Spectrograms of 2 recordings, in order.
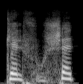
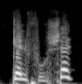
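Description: First: Wide-eyed wonder, pitched higher; a child gasping at how much she eats; amazed child. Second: Put-on amazed child. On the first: L'enfant ébahi devant la Vatnaz, émerveillé. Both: A narrator's reading. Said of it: "répétait l'enfant, le cœur ébahi".

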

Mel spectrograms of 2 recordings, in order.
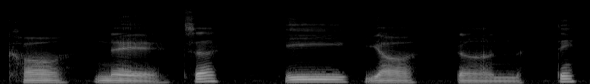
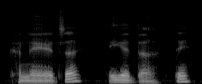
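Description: First: Ka, ne, tsa, E, ya, dun, ti each set apart; syllable by syllable. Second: Said in the usual way. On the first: Shown as a demonstration. Teacher repeats both parts for learners, syllable by syllable. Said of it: "pronounced like this". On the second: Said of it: "I'll pronounce these words".

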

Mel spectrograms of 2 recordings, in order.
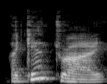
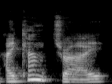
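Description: First: "can't" said with the flat a of "can"; first take, American-style "can't" before "try"; American vowel. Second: Slow "can't" with broad English ah. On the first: Showing the English solved the problem, American vowel. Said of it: "are now perfectly distinguishable". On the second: Showing the words are distinguishable, English "can't". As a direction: draw out "can't" as "cahnt" before "try". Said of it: "the English solved the problem". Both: Shown as a demonstration.

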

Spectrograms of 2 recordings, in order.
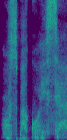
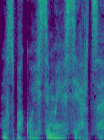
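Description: First: Soft unvoiced whisper. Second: Tender hushed whisper. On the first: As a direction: breathe it out gently. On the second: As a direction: whisper it softly to calm her. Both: A narrator's reading. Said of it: "продолжал нашёптывать Влад".

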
